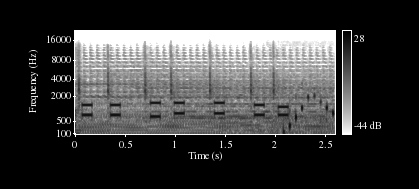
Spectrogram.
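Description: A quick run of about seven touch-tone keypad beeps, evenly spaced and fairly loud, dialing an access code, followed by a short series of rising electronic chirps.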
